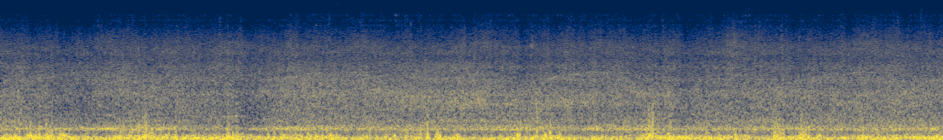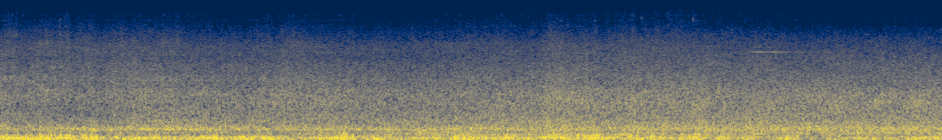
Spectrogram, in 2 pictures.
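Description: Steady rumbling noise of a bicycle being ridden along a city street: wind on the microphone and tyres rolling on the road, with traffic around.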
